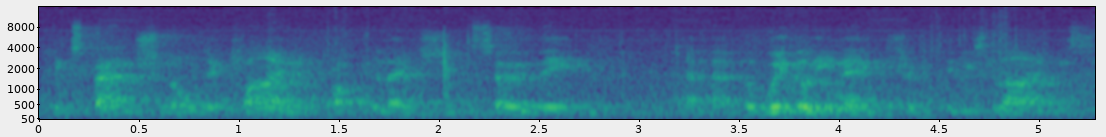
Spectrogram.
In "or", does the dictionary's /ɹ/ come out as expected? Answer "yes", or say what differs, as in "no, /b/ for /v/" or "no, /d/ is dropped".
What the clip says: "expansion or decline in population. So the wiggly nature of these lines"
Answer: no, /l/ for /ɹ/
